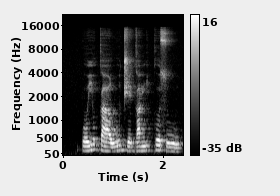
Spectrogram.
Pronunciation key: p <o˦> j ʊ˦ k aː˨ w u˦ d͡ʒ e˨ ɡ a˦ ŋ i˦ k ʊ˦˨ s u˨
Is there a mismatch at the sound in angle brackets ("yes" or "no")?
yes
